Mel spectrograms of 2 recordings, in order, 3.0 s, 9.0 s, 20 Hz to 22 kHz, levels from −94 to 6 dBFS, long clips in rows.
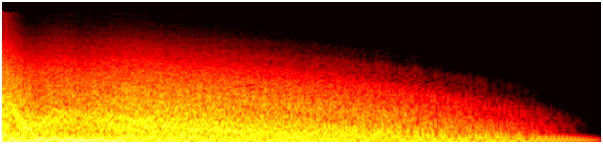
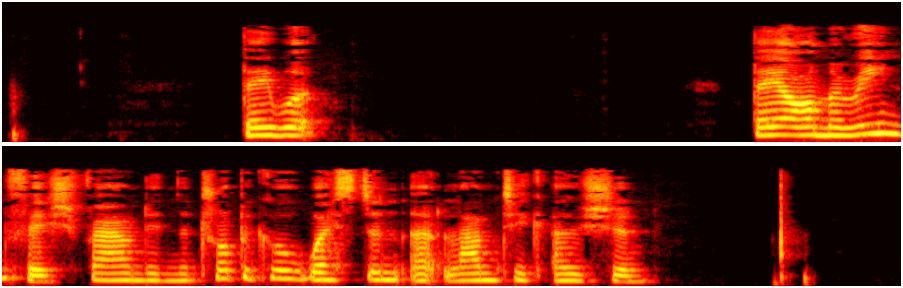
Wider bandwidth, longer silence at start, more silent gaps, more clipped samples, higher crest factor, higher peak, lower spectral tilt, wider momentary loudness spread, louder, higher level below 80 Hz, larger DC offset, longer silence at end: second, 6 kHz vs 11.5 kHz; second, 0 s vs 1.2 s; neither; neither; second, 10 dB vs 22 dB; second, -4 dBFS vs 0 dBFS; first, -10 dB/octave vs -3 dB/octave; about the same, 15 LU vs 16 LU; first, -14 LUFS vs -20 LUFS; first, -18 dBFS vs -68 dBFS; neither; second, 0.1 s vs 0.55 s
